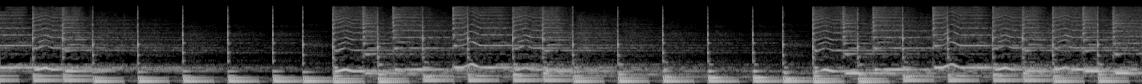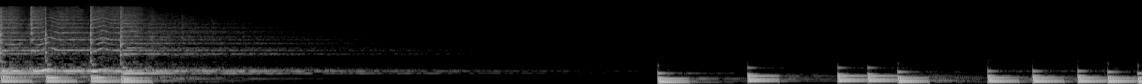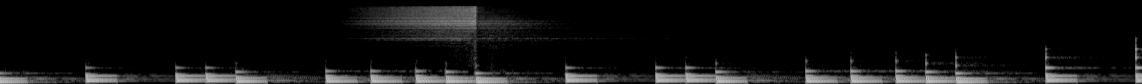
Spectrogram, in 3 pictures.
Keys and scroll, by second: 3.6 ctrl+g, 15.7 ctrl+g.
